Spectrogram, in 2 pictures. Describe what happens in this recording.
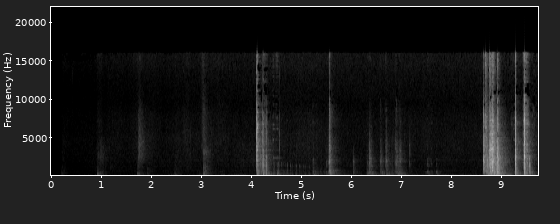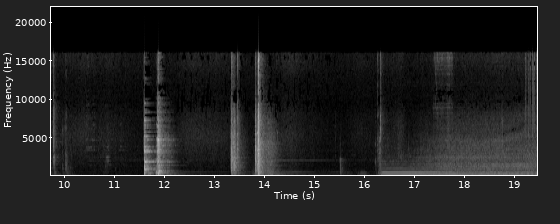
I walked towards the microwave with a plate in my hand and put the plate down. Then I choose the correct temperature on the microwave, opened its door, and put the plate into the microwave. Finally I closed the door and started the microwave.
